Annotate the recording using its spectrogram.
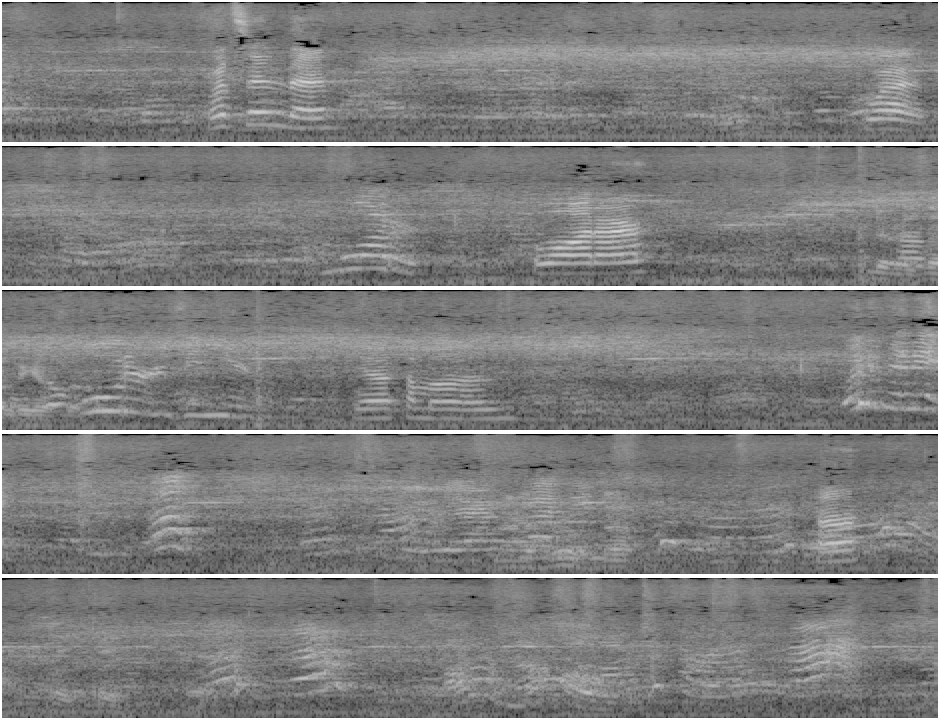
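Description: A young child calls out in short, high bursts nearby.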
